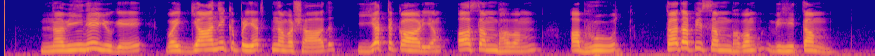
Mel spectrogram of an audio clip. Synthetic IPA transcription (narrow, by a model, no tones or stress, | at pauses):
nɐʋiːneːjuɡeː | ʋɐjɡjaːnikpɾɐjɐt̪nɐʋɐʃaːd̪ | jɐt̪kaːɾjɐmɐsɐmbʱɐʋɐm | ɐbʱuːt̪̚ː | ɐd̪ɐpisɐmbʱɐʋɐmʋiɦit̪ɐm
